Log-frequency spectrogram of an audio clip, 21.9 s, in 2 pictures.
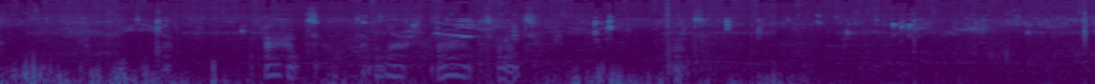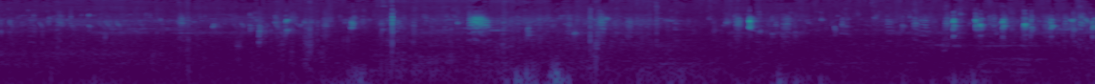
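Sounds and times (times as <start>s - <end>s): cage birds chirping: 0.0s - 21.9s.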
